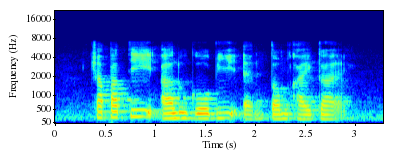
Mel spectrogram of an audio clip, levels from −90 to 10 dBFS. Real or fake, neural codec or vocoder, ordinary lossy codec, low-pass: fake; codec, 44.1 kHz, 7.8 kbps, DAC; none; 7.2 kHz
